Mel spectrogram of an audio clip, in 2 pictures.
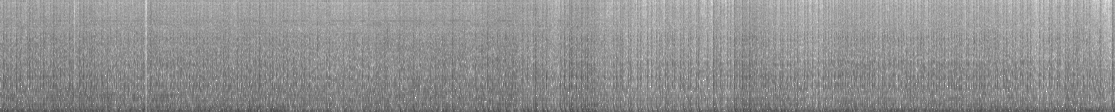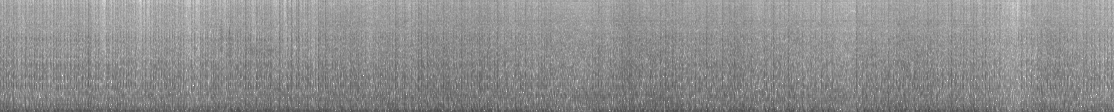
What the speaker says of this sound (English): There's a lot of cannon fire being exchanged down there trying to take out some of the other ships.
